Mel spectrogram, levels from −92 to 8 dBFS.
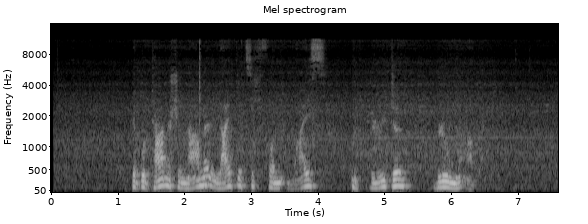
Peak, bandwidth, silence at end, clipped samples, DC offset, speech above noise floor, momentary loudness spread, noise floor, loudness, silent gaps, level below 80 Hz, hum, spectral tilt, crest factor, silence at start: -10 dBFS; 11.5 kHz; 1 s; under 0.1%; under 0.1%; 27 dB; 17 LU; -54 dBFS; -28 LUFS; none; -58 dBFS; none; -8 dB/octave; 18 dB; 1.2 s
